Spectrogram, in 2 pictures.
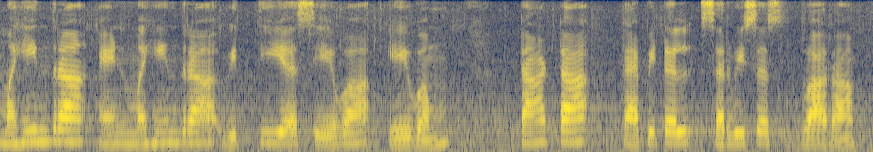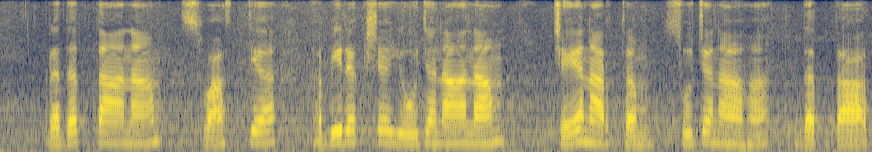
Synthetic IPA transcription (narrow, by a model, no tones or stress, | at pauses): mɐɦind̪ɾaːeɳɖmɐɦind̪ɾaːʋit̪ːijɐseːʋaːeːʋɐm | ʈaːʈaː | kæːpiʈɐlsɐɾʋisesd̪ʋaːɾaː | pɾɐd̪ɐt̪ːaːnaːm | sʋaːst̪ʰjɐ | hɐbʱiɾɐkʂɐjoːd͡ʒɐnaːnaːm | t͡ʃɐjɐnaːɾt̪ʰɐmsuːt͡ʃɐnaːɦɐ̆ | d̪ɐt̪ːaːt̪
